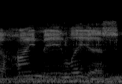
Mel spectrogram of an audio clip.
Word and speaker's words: Himalaya: We're somewhere in the Himalayas mountains. That's pronounced Himalaya. Himalayas?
